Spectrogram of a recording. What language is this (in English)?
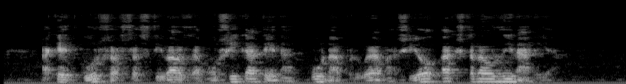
Catalan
